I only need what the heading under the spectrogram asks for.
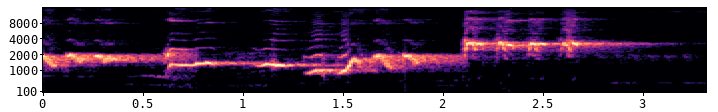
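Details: White-rumped shama singing, used to stimulate other birds to sing: rich continuous whistled song with sliding, wavering phrases that step between lower tones, ending on a sustained high whistle.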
